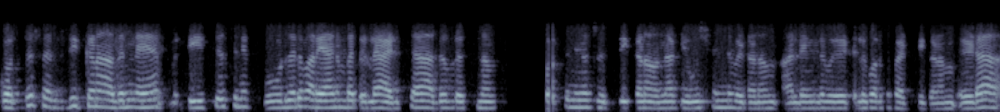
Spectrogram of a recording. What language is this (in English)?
Malayalam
